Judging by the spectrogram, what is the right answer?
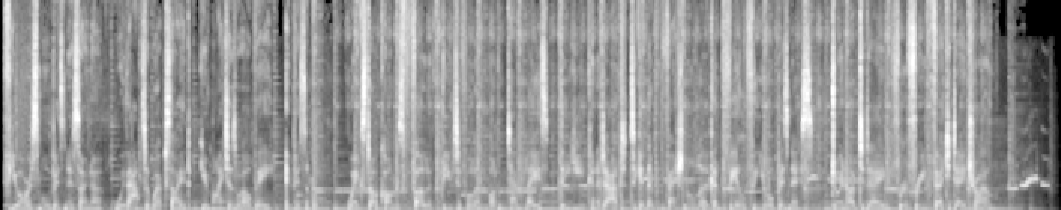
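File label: English British, female, commercial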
